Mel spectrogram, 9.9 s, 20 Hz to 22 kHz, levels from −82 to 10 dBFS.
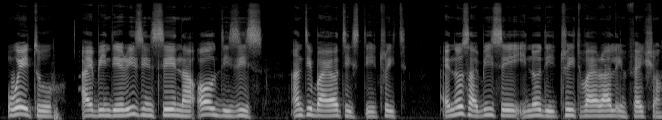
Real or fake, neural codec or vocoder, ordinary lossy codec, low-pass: real; none; none; 19.8 kHz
